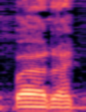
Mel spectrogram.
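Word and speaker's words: פרה: P, res, he, parah. Membacanya parah.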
